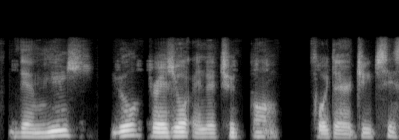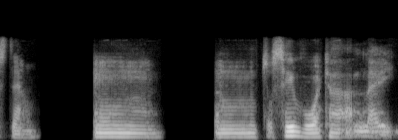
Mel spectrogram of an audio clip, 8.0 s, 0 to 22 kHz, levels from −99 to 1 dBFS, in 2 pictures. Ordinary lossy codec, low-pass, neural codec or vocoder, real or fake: none; 7.2 kHz; codec, 24 kHz, 0.9 kbps, WavTokenizer, medium music audio release; fake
